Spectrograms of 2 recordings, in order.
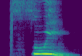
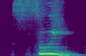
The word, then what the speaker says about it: suis: Je suis. Je suis. You can see I've highlighted the last alphabet S with red color. Why? Because that is a silent alphabet. You don't have to pronounce it.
